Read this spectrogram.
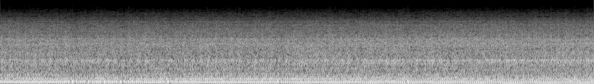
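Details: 1937 Morris 8, 918cc pre-war engine, running on choke during recommissioning: strong, steady idle hum, even unbroken beat, no knocks or misses; about 75 psi oil pressure, slight smoke burning off oil around the valves.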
